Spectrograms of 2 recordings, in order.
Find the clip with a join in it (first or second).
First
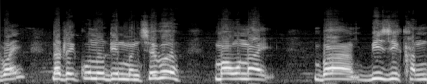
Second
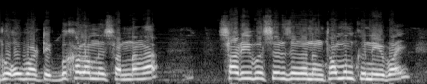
second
